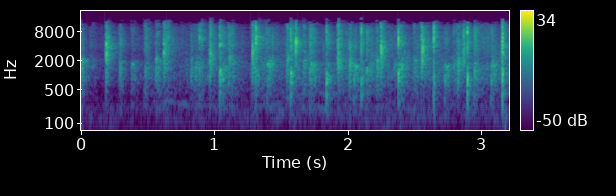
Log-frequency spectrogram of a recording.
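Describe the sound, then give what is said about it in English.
An audience applauds with dense, overlapping hand claps, a steady crackling patter of moderate loudness that carries on throughout with no speech, applauding a record one-day Chinese soybean purchase deal. “Now, let's applause for this remarkable achievement.”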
